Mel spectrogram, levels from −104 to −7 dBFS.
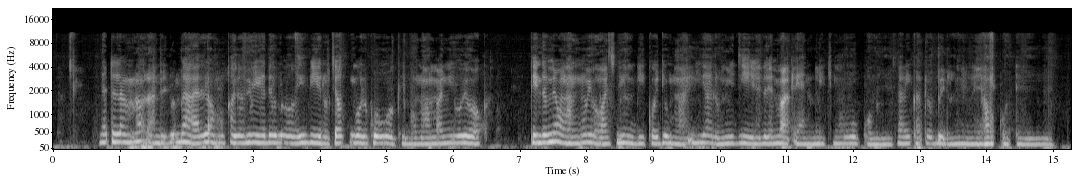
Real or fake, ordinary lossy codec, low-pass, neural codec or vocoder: fake; none; 10.8 kHz; codec, 24 kHz, 1.5 kbps, HILCodec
